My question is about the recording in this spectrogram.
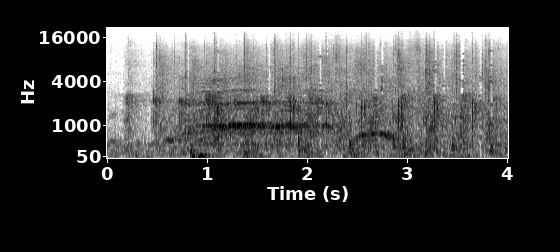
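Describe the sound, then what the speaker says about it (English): An audience at a 2022 college convocation in Fort St. John applauds and cheers a graduate of the BC Adult Graduation Diploma. The loud, continuous clapping has scattered whoops and crowd noise throughout. "That's how you're supposed to cheer."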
